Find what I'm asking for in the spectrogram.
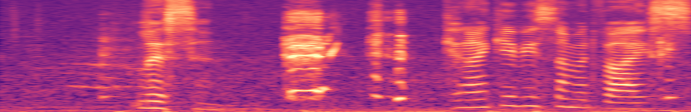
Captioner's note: sobbing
